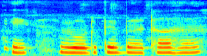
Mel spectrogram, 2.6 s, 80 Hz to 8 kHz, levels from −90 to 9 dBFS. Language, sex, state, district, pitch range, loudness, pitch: Hindi, female, Bihar, Patna, 215-230 Hz, -14 LUFS, 220 Hz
